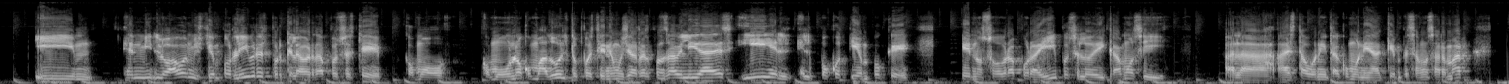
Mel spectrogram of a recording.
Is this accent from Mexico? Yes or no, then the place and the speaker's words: yes; northern Mexico, Mexico; yo soy del norte de México. Ya tengo mis años, ya tengo una edad bastante avanzada, o sea, estamos hablando de 37 años.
